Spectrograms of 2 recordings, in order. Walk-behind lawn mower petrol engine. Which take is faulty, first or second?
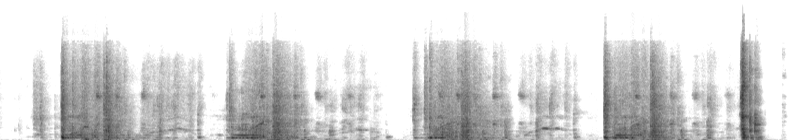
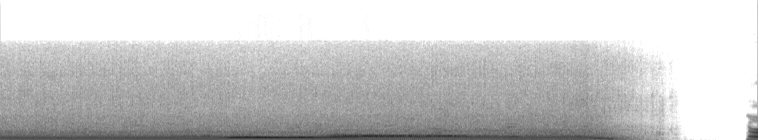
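first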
